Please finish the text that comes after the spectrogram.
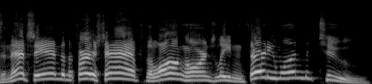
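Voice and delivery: high, loud mock announcer call; stadium announcer. Announcer calls the halftime score, imitated stadium announcer. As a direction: call the score out, drawing out the ending. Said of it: "then the announcer says".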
